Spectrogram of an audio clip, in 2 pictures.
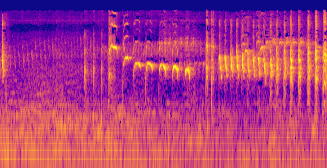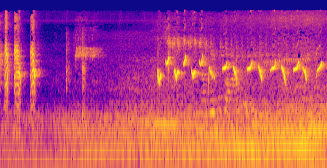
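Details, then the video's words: Provoking lure song of a greater green leafbird: a fast, buzzy, chattering stream of rapid notes, a short pause, then bright, bouncing whistled phrases with rising and falling slurs, repeated roughly twice a second. "Masteran/pancingan cucak ijo langsung emosi"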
